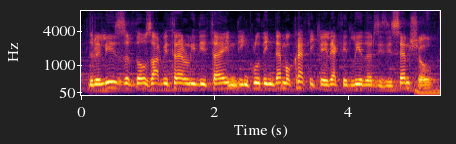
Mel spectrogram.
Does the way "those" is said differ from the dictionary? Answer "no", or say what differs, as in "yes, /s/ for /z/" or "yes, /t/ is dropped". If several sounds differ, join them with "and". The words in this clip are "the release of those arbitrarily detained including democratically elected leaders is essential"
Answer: no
